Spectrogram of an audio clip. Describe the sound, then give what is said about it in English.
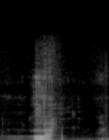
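A single short slurping sip of very hot coffee from a freshly made pot, followed by a faint swallow and quiet mouth sounds, with no talking. “Ooh, sip of the day. There it is, right there.”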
